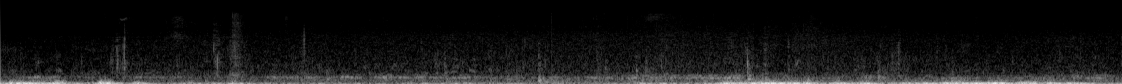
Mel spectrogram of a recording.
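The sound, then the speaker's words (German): A low, rumbling airplane drone with a steady hum running through it, swelling louder in the latter half, while a few brief bird-like chirps break in now and then. “Aber ein Flugzeug höre ich dafür von irgendwoher.”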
